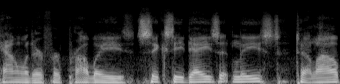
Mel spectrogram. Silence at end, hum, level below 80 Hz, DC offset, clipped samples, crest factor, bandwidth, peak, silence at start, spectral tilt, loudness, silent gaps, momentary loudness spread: 0 s; none; -40 dBFS; under 0.1%; under 0.1%; 14 dB; 12 kHz; -6 dBFS; 0 s; -6 dB/octave; -21 LUFS; none; 4 LU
